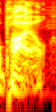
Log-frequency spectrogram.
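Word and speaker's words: Arpaio: It rhymes with Scott Baio. It's like Alpaio.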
